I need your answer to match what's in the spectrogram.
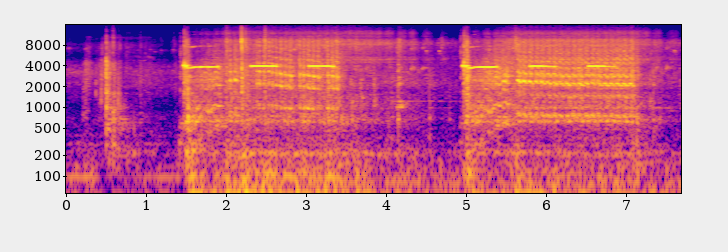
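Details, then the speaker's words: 1968 GMC C60 truck that had sat for an unknown period, non-running, varnished fuel: starter cranks the big engine smoothly with a steady, even rhythm, no hesitation, drag or grinding; normal cranking. "Man, that thing cranks so smooth. It sounded pretty cool too."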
